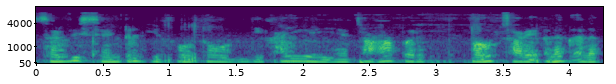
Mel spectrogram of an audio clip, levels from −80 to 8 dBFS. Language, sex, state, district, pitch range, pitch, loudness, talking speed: Hindi, male, Haryana, Rohtak, 125-145 Hz, 130 Hz, -19 LUFS, 185 wpm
